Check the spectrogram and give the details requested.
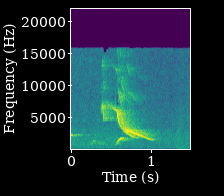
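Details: A Melodious Blackbird, common in the region, sings in the gardens of cabins at Xpujil, Mexico, giving a single loud, clear whistle that swoops sharply down in pitch over half a second, with a soft rising note just before it.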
